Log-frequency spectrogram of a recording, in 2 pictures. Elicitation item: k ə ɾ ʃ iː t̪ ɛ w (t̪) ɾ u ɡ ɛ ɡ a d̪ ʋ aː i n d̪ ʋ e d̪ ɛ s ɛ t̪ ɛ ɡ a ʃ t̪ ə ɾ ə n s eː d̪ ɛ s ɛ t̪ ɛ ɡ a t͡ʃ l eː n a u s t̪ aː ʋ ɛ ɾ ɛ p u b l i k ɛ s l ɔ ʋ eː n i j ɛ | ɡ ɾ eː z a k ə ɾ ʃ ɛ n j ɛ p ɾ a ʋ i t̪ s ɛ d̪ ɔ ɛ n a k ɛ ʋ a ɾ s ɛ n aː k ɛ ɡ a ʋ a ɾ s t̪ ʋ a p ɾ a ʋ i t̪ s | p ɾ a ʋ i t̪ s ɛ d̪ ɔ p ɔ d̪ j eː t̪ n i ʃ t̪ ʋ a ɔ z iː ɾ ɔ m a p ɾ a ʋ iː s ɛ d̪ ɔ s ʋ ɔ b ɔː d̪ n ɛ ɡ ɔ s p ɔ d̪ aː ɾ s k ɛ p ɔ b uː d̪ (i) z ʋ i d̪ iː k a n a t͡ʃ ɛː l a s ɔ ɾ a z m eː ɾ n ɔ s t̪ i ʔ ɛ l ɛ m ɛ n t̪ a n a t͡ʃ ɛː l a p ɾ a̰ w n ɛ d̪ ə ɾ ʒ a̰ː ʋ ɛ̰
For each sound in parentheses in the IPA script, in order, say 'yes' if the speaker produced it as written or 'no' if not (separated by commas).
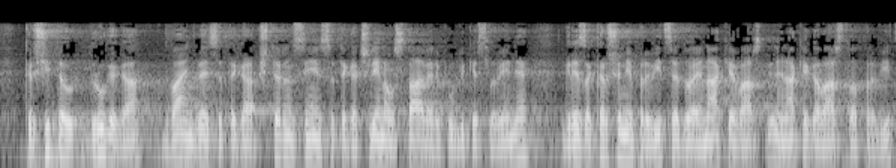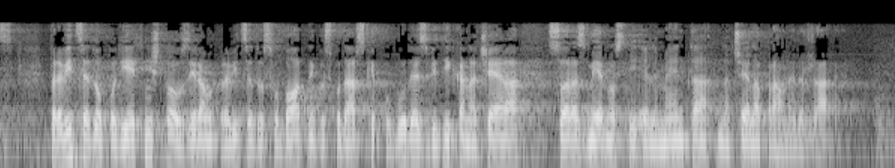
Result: no, no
